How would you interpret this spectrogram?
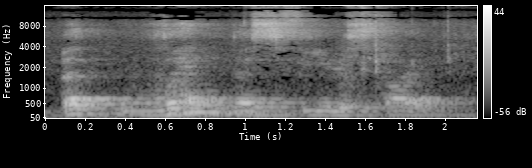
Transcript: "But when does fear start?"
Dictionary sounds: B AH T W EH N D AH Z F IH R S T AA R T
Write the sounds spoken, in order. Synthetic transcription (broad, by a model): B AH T W EH N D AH S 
